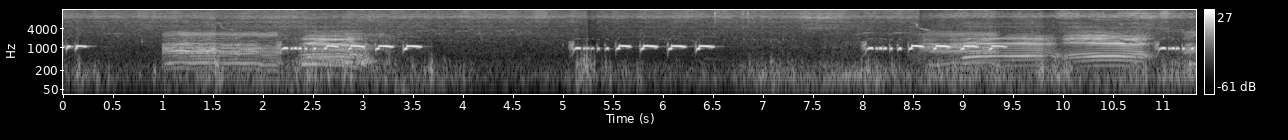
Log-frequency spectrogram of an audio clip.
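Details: A herd of big-horned cows walks together while being driven, giving loud drawn-out moos in two main bursts. Bright, rapid high chirps come in short strings between and over the lowing.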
